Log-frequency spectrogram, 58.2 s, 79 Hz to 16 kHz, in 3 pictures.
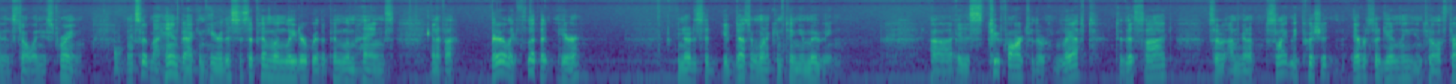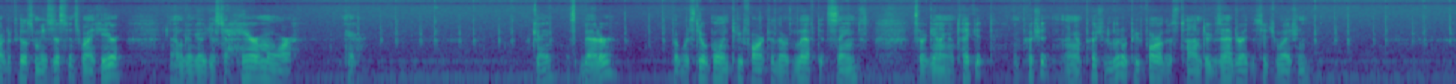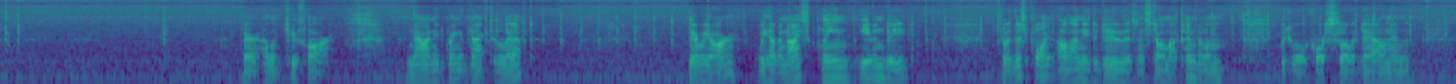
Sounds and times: Speech: 0.0 - 7.9, 9.0 - 11.3, 12.4 - 23.4, 24.0 - 24.3, 26.5 - 27.7, 28.4 - 31.0, 31.6 - 36.9, 42.0 - 43.3, 44.2 - 46.0, 48.0 - 51.0, 52.1 - 55.2, 55.9 - 57.7.

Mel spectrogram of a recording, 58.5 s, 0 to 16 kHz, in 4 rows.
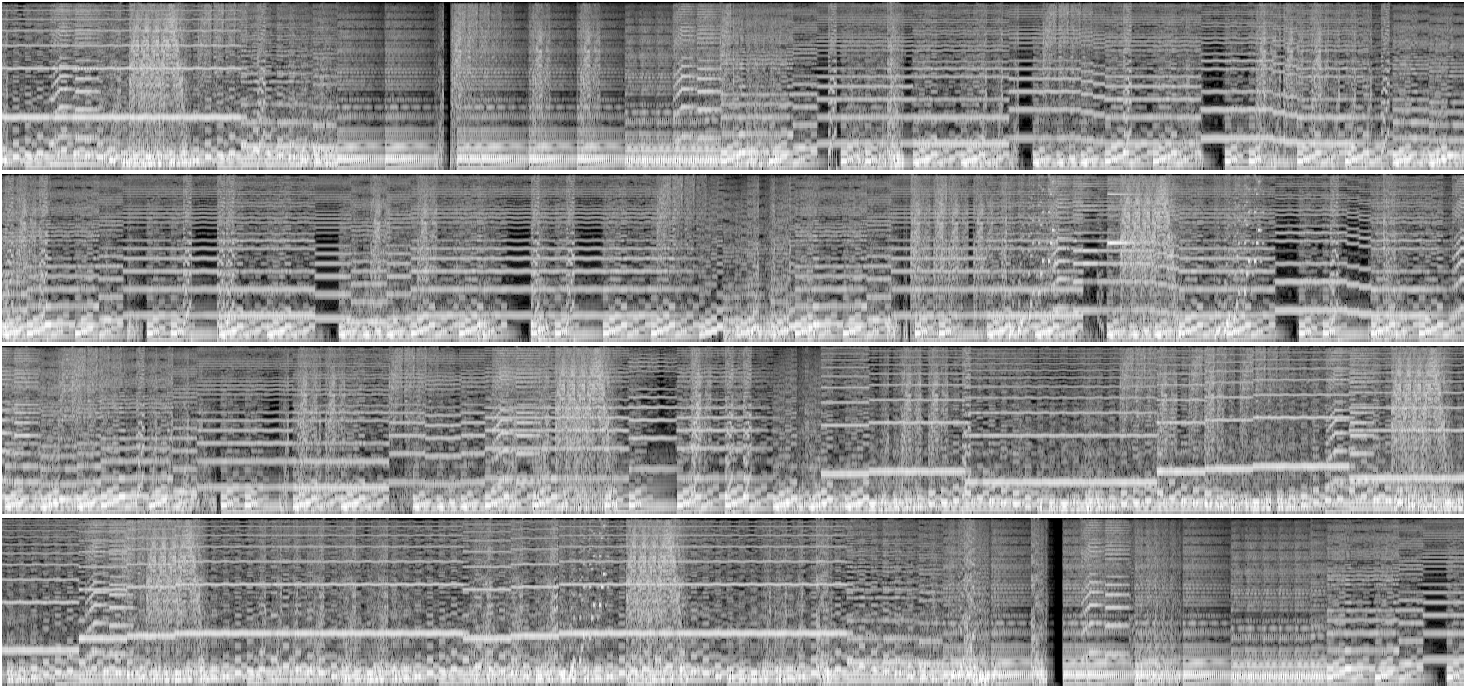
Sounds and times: Music: 0.0 - 58.4.

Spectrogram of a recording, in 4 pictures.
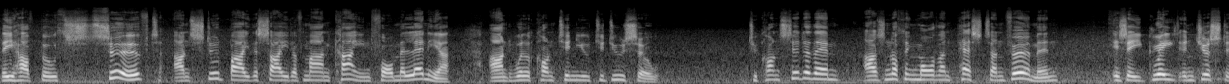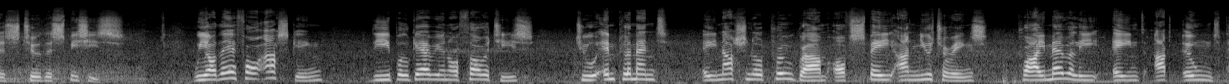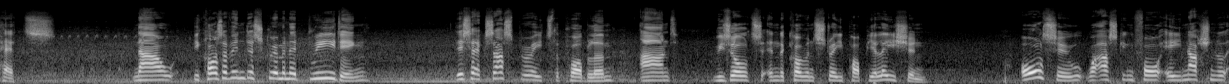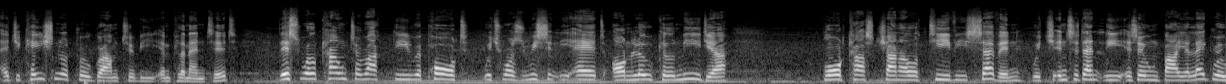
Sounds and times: Speech: 0.0 - 6.6, 7.5 - 13.5, 14.2 - 25.2, 25.9 - 28.3, 29.2 - 33.9, 34.8 - 44.2, 45.1 - 49.1.

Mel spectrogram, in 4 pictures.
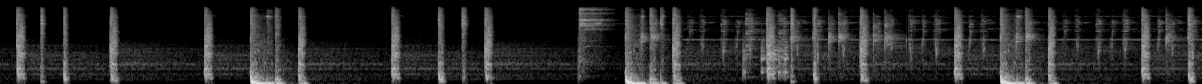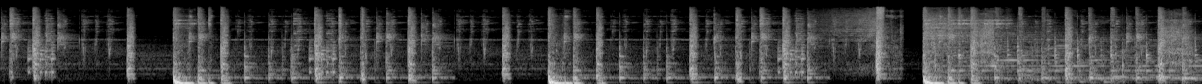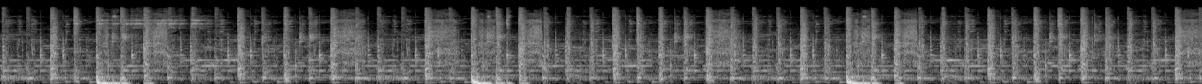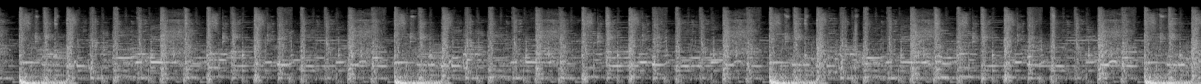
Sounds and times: Music: 0.0 - 48.0.

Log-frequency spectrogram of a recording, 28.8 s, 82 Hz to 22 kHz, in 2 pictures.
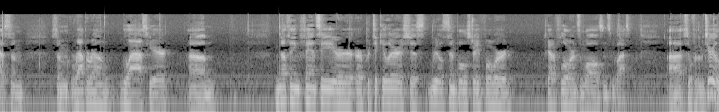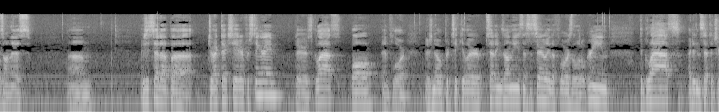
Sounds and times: Speech: 0.0 - 4.4, 5.5 - 12.7, 13.3 - 15.1, 15.7 - 16.3, 17.2 - 26.6, 27.2 - 28.7.

